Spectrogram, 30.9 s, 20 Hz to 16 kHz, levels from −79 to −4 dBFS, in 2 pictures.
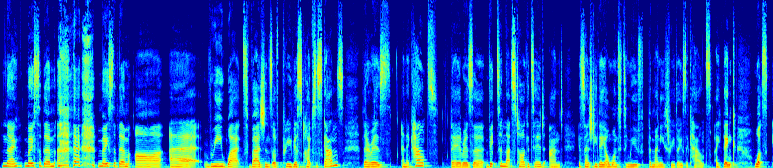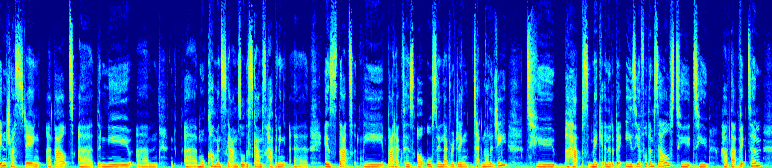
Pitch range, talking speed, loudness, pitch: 185-215 Hz, 155 wpm, -25 LUFS, 190 Hz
